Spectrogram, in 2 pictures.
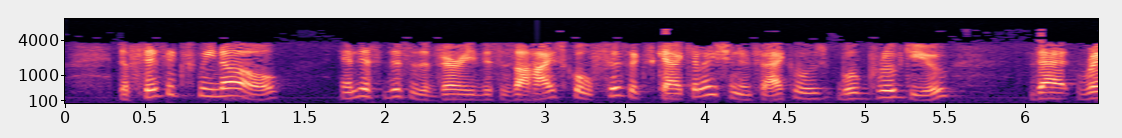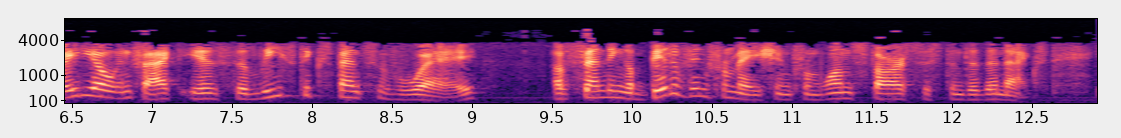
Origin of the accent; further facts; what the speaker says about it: Virginia, United States; Well, where I grew up in Virginia, the ground didn't absorb water either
